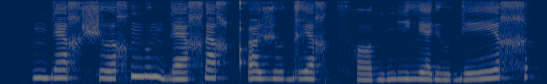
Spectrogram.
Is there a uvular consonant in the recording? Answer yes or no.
yes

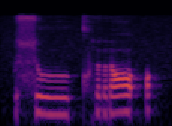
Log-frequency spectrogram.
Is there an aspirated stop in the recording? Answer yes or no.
yes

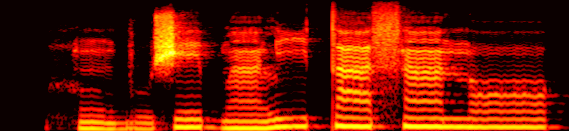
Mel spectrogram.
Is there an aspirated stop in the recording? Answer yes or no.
no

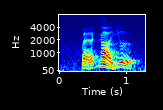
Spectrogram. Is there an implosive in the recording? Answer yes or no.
no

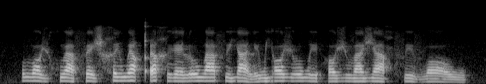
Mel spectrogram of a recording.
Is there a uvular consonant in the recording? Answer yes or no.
yes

